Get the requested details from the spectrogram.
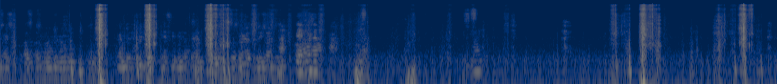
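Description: A staple gun snaps sharply several times.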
